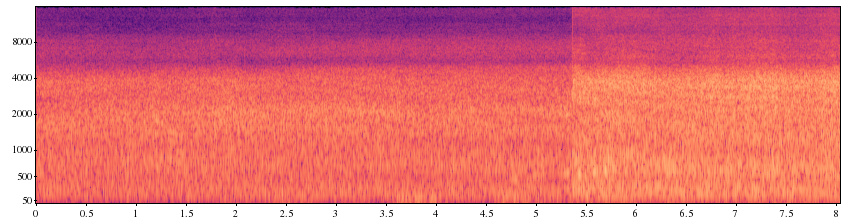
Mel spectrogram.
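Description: Fast-flowing river water rushes at a dam, a loud continuous roar of churning water that swells slightly louder toward the end, with a voice faintly mixed into the noise.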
